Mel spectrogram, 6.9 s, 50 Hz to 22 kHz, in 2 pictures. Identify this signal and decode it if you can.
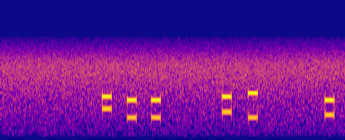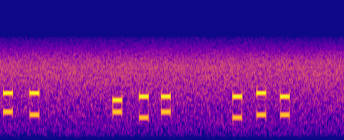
DTMF, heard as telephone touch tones, dialled by hand, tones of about 90 ms, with phone line noise. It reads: 011 83 496 728 265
